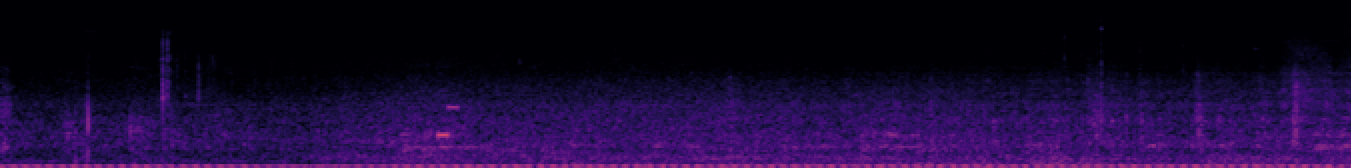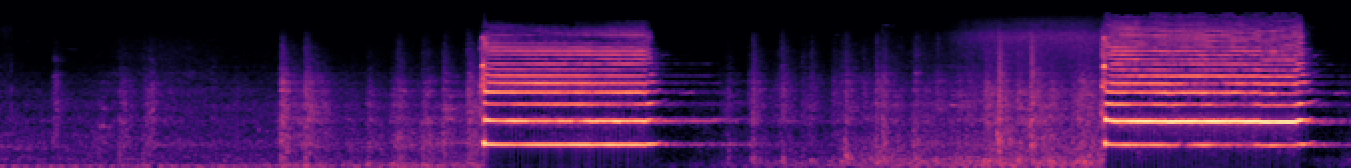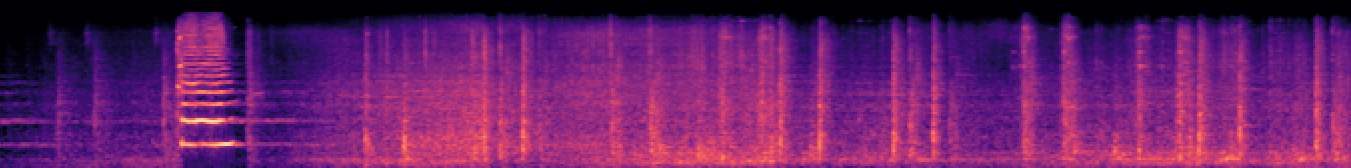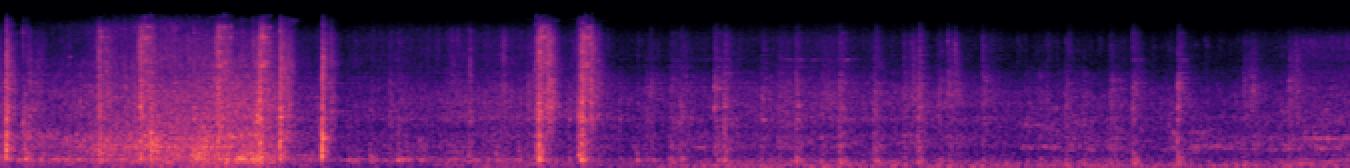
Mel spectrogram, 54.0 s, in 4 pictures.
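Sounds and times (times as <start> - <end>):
train wheels clacking over rail joints: 9.2 - 19.7, 20.7 - 25.6, 27.4 - 54.0
train horn blasts: 18.3 - 21.2, 24.5 - 27.6, 28.8 - 30.1.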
